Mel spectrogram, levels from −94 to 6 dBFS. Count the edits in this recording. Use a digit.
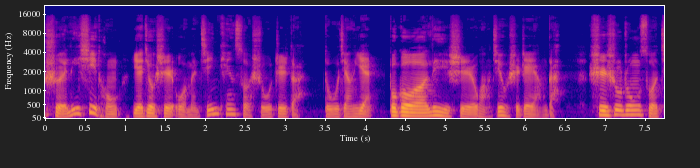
2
